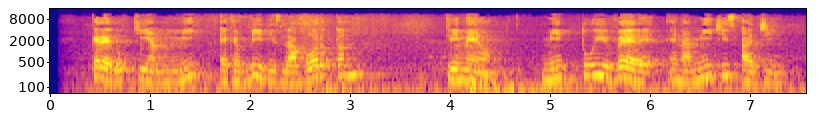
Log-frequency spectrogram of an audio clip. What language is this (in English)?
Esperanto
